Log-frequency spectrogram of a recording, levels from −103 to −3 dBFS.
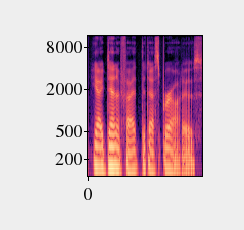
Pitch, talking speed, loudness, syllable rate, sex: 145 Hz, 140 wpm, -19 LUFS, 6.2 syllables/s, female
